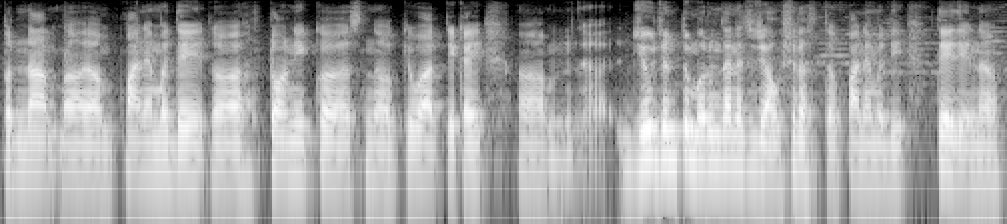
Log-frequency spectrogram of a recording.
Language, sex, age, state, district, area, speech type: Marathi, male, 18-30, Maharashtra, Ahmednagar, urban, spontaneous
